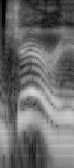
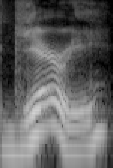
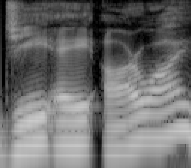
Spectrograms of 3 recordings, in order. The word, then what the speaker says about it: Gerry: Oh, he was It's not Jerry, it's Gary. Is it G A R Y?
